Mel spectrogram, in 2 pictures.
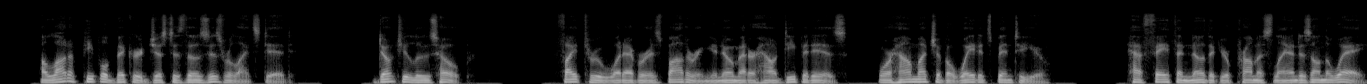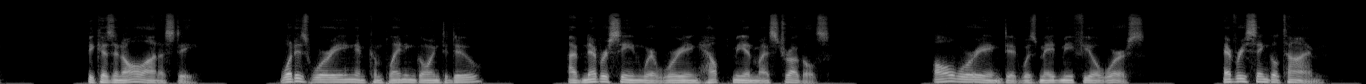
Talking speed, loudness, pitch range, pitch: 180 wpm, -26 LUFS, 85-105 Hz, 95 Hz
